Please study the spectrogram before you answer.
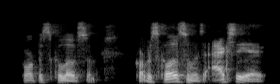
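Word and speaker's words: corpus callosum: them right as you possibly can uh but Corpus kosum was an answer although the girl got it wrong because she mispronounced it she said Corpus colum she added a te in there and so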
